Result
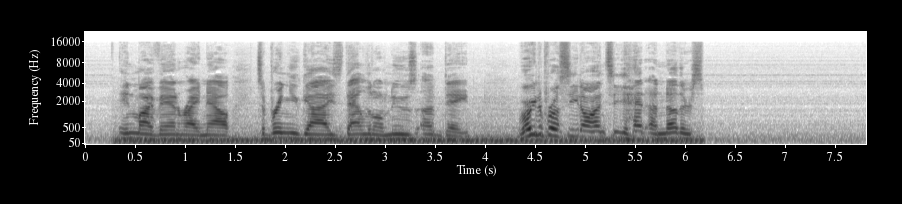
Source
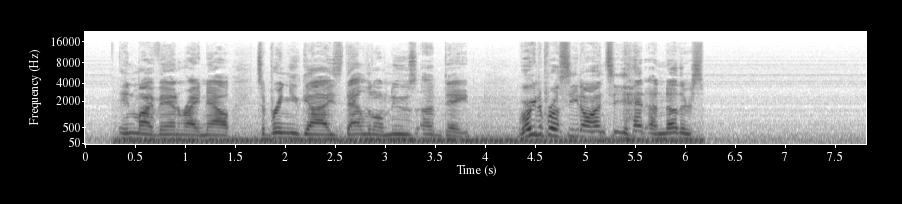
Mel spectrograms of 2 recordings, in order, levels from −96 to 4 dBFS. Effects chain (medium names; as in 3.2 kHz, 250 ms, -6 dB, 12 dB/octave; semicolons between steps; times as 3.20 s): high-pass 78 Hz; trim +5.5 dB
